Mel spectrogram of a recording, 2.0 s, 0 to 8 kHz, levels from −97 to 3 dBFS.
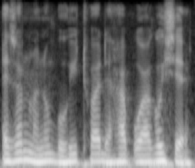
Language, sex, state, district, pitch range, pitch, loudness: Assamese, male, Assam, Kamrup Metropolitan, 120-135 Hz, 125 Hz, -12 LUFS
